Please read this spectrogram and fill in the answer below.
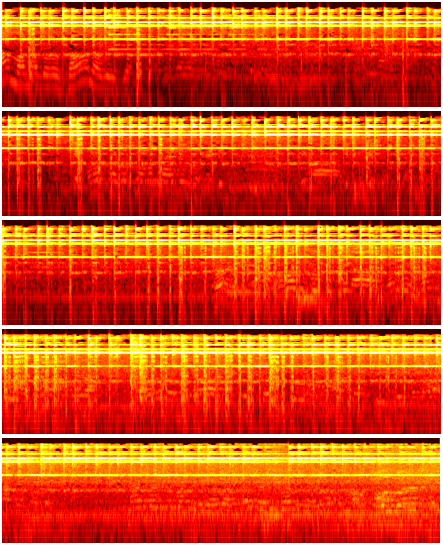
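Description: Small bells jingling without a break, a steady high ringing over the voices of a crowd.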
